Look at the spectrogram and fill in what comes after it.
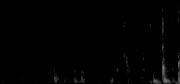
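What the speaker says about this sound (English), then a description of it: "I hear Greg typing." Greg types on a computer keyboard, a quiet flurry of irregular clicky keystrokes heard faintly at first and then growing denser and louder toward the end, with no talking over it.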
